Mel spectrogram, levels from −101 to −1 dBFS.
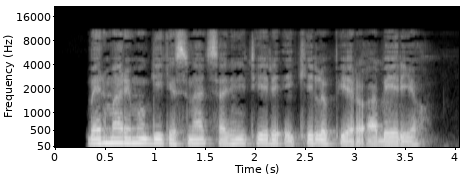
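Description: From start to finish the speech carries heavy damage, likely from Vorbis compression at a rate near 30 kbps. Nothing survives above 10.6 kHz, and the remaining treble turns to hiss-like grain. Unlike a plain low-pass filter, this coarse quantisation adds noise, roughening tones and blurring attacks.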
